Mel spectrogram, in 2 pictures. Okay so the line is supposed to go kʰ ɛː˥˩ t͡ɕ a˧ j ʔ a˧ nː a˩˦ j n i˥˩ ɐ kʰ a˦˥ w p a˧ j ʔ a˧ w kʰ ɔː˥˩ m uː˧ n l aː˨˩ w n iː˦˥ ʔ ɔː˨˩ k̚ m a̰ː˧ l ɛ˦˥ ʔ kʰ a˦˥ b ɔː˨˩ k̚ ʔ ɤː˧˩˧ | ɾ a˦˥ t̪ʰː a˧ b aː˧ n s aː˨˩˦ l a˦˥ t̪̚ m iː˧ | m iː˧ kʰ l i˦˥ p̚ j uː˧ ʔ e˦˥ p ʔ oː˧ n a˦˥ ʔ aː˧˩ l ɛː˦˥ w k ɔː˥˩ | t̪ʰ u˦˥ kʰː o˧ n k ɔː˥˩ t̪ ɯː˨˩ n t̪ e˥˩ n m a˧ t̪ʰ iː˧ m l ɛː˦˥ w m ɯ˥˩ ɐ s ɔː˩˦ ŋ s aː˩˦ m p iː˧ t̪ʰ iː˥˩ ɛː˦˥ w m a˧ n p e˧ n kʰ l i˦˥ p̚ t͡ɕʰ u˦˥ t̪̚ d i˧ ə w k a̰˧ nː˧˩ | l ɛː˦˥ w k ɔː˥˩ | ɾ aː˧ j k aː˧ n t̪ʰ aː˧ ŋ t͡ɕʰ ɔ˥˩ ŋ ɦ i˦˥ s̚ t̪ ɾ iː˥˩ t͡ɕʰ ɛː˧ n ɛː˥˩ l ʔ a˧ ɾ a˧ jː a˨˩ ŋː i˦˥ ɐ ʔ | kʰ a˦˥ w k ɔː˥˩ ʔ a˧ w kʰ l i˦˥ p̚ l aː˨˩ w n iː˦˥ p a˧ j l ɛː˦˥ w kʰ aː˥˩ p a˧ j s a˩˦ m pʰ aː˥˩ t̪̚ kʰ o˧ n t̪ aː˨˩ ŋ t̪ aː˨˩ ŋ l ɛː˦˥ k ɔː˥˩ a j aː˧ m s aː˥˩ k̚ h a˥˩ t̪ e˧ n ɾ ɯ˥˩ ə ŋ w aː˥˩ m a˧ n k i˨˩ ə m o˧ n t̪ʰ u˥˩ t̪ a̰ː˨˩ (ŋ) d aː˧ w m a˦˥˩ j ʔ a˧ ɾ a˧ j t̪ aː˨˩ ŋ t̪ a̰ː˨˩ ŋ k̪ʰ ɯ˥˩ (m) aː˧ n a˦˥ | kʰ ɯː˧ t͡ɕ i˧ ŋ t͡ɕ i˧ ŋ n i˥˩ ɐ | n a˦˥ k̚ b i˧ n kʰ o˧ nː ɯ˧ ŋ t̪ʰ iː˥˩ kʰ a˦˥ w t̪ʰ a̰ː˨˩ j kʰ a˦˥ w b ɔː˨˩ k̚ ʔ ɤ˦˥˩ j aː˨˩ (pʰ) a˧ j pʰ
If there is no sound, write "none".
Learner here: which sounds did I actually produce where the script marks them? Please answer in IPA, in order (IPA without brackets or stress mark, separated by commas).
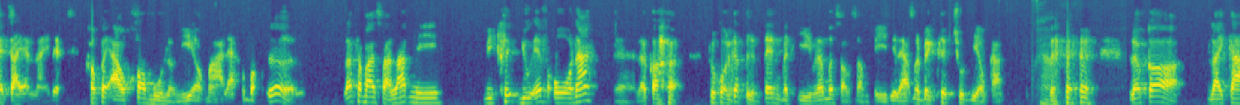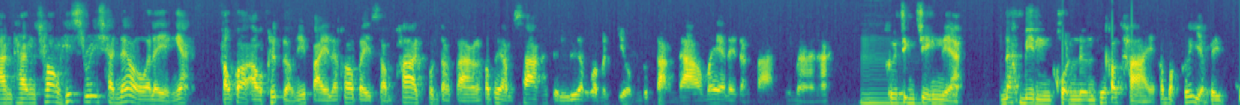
ŋ, m, p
